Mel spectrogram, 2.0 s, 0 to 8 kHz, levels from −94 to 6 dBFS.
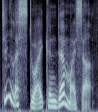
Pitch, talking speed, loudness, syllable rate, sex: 170 Hz, 185 wpm, -16 LUFS, 4.4 syllables/s, male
